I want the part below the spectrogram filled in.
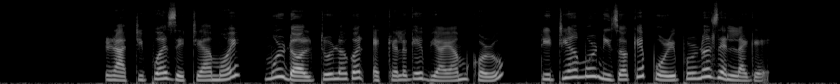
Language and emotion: Assamese, happy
